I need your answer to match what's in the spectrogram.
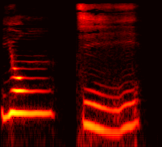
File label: "yong1ji3", Chinese; 拥挤; chen chút, chật chội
